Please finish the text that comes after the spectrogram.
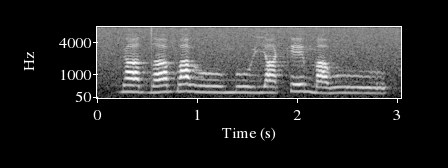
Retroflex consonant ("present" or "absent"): absent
